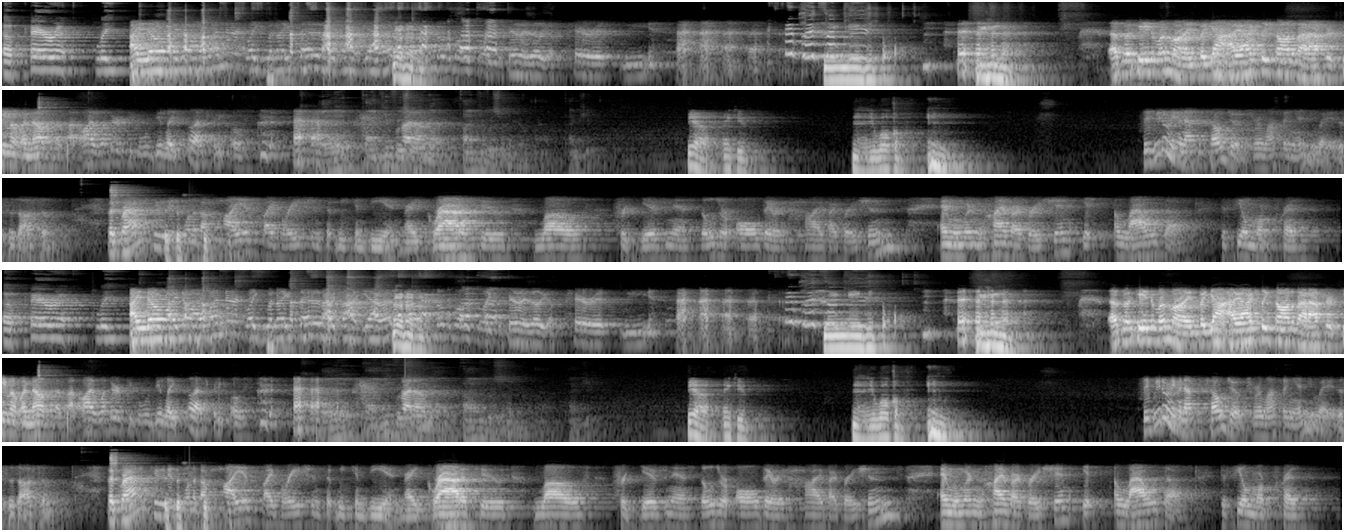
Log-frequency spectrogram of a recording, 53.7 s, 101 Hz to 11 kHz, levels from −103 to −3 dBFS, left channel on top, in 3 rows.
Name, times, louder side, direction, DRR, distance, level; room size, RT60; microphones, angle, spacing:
voice 1, 0.0-0.8 1.3-1.5 2.6-2.7 3.8-3.9 4.3-5.7 6.0-6.6 10.4-11.6, left 5 dB, 40° left, 7 dB, 0.7 m, -28 dB
voice 2, 1.7-8.7 9.0-10.1 10.9-11.0 12.3-13.4 14.4-21.5 21.8-22.2 22.7-23.7 33.1-36.5 36.8-43.6 44.0-50.3 50.6-51.5 52.2-53.1, right 4 dB, 80° right, 6 dB, 0.9 m, -26 dB
voice 3, 5.2-5.6 11.0-11.7 13.0-13.5 27.0-27.9 29.2-29.9 30.2-30.6 37.2-37.3 38.1-38.2, right 3 dB, 25° right, 11 dB, 0.3 m, -25 dB
voice 4, 22.1-23.8 24.0-25.1 25.5-25.6, left 1 dB, 75° left, -1 dB, 2.4 m, -46 dB
11.5 x 8.9 x 4.4 m, 1.3 s
head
